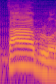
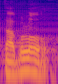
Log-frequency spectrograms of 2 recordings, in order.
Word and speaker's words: tablo: Sempre s'accentua, es pronuncia amb forta la síl·laba penúltima. Per tant, aquí en aquest cas, tablo, hem de dir tablo, no direm tabló, tablo.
